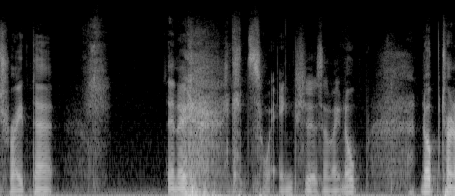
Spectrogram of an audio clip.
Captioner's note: laughs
